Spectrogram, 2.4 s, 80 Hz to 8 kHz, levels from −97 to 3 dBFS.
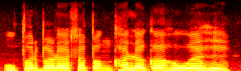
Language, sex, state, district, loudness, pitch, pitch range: Hindi, female, Madhya Pradesh, Bhopal, -12 LUFS, 235 Hz, 230-245 Hz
